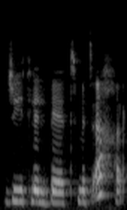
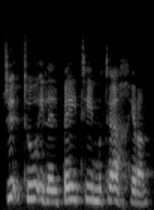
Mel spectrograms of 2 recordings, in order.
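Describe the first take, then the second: First: It uses shortened dialect sounds and endings. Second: It uses full standard sounds and endings.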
